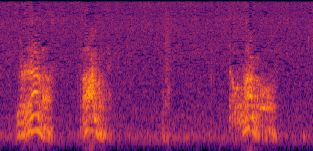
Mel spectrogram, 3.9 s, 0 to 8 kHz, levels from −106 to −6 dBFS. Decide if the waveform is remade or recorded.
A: recorded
